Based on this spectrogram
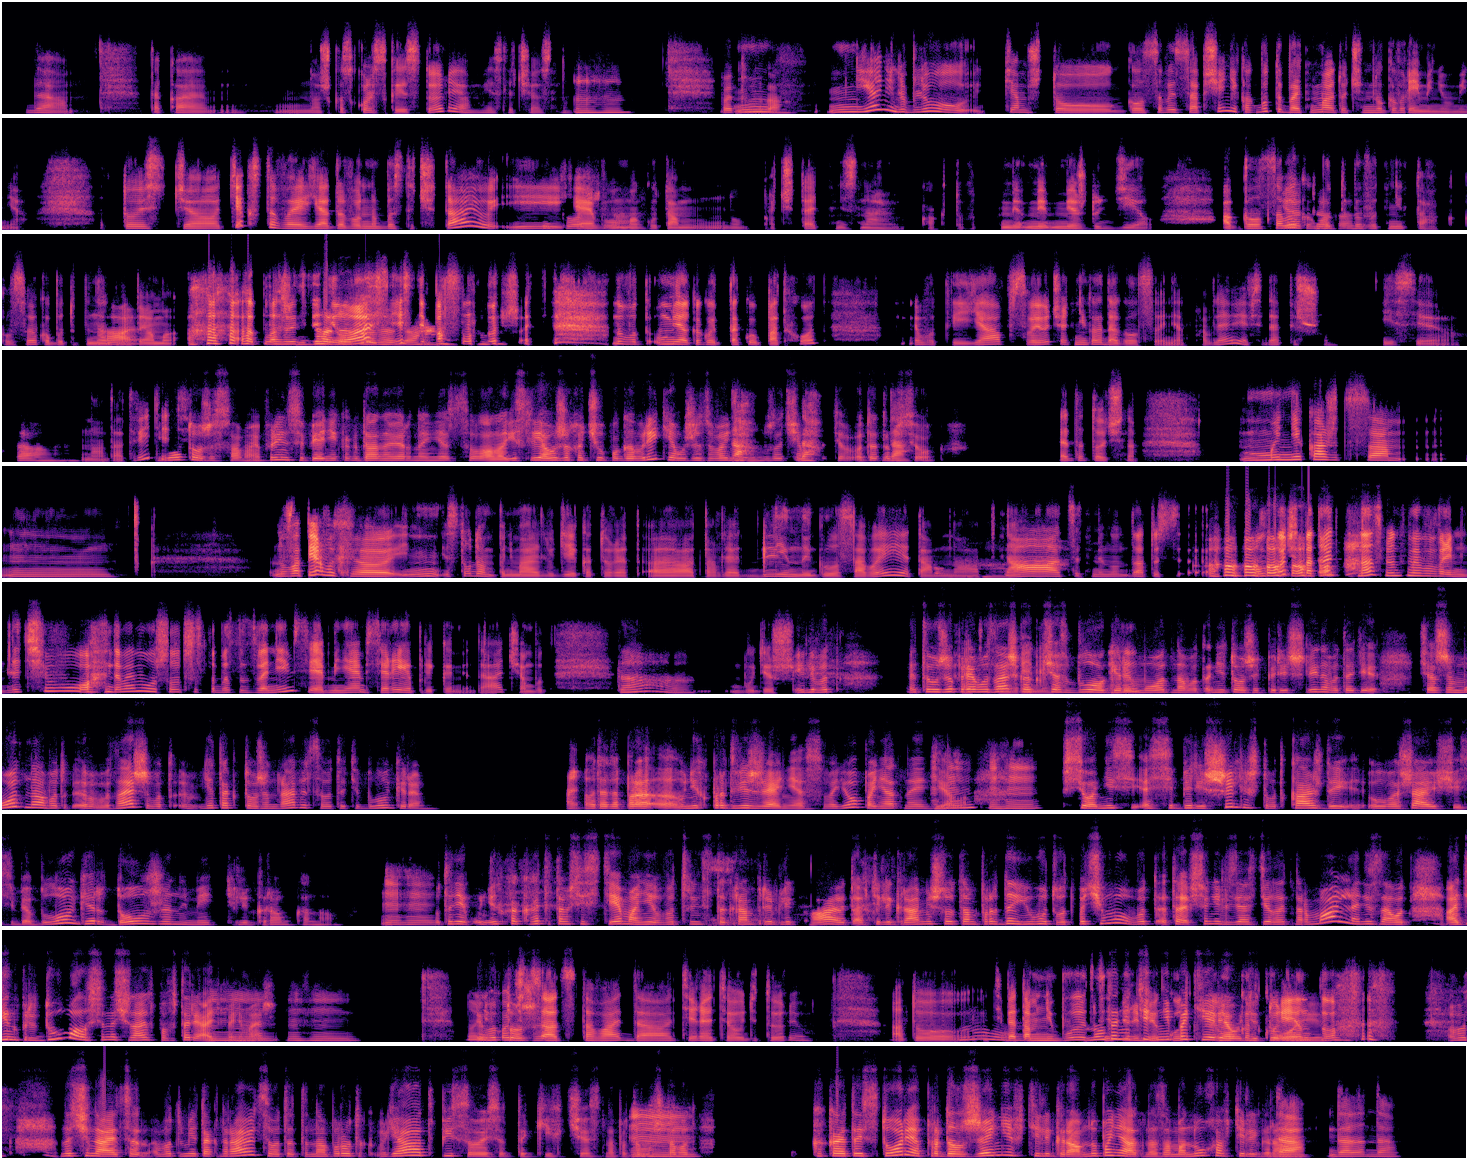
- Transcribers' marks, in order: laugh; laughing while speaking: "послушать"; lip smack; other noise; laugh; chuckle; chuckle
- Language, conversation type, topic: Russian, podcast, Как вы выбираете между звонком и сообщением?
